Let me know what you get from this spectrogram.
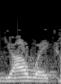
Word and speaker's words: Yahweh: L-O-R-D, all capped. That is the Hebrew tetragrammaton Y-H-V-H or Y-H-W-H that people would call pronounced Yahweh or Jehovah today.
